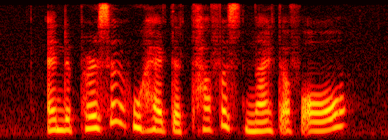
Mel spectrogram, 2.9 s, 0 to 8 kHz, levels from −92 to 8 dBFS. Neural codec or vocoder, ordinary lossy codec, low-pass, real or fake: none; none; 7.2 kHz; real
